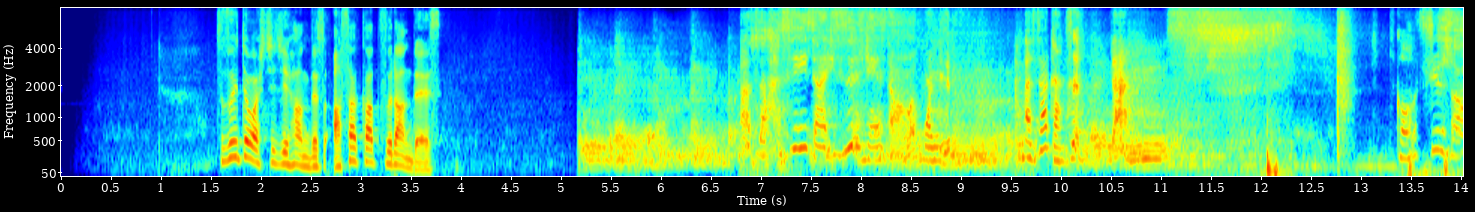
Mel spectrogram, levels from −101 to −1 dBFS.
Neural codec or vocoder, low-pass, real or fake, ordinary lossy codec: codec, 16 kHz, 2 kbps, X-Codec, HuBERT features, trained on LibriSpeech; none; fake; none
